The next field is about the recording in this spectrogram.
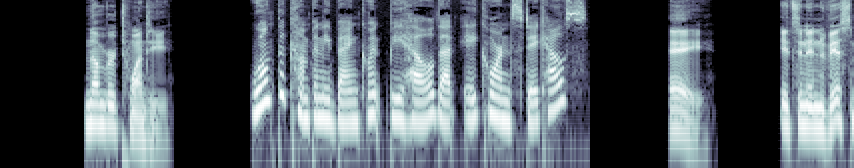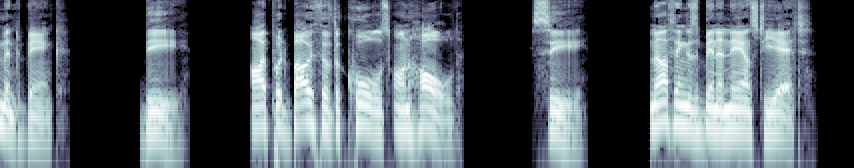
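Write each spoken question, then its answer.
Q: Won't the company banquet be held at Acorn Steakhouse?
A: C: Nothing has been announced yet.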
